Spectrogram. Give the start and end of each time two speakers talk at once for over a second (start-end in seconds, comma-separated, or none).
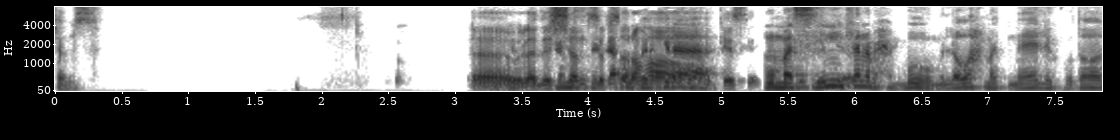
3.2-6.2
